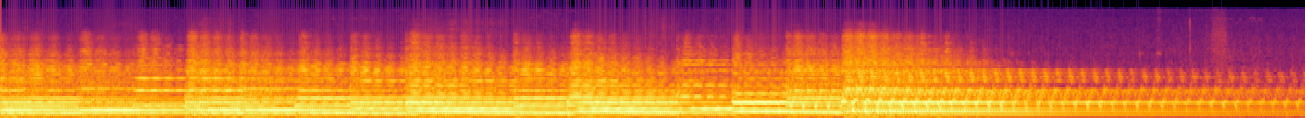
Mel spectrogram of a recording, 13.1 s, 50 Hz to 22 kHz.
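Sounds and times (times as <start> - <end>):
electric guitar chords with vibrato: 0.0 - 12.9.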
